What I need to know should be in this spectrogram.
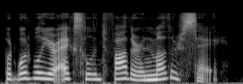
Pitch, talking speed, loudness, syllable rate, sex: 245 Hz, 220 wpm, -17 LUFS, 6.4 syllables/s, female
